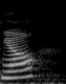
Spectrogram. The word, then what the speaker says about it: Miao: because my name is Meow. So my name is written like this. This is Meow. And uh fourth tone and then is written like this.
